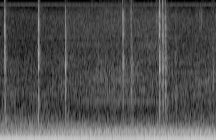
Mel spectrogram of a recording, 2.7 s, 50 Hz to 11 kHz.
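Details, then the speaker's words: 2001 Honda Civic (body swap into 1962 Rambler American), engine idling: irregular sharp clicks and taps over steady idle rumble from a bad HVAC blend/mode door actuator, to be replaced. "hear that the blend door actuator Mode door actuator is bad so that can get changed before all this gets done"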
